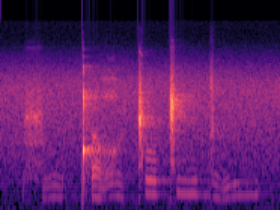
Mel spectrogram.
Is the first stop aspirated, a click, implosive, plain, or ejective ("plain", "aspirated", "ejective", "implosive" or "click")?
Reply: click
